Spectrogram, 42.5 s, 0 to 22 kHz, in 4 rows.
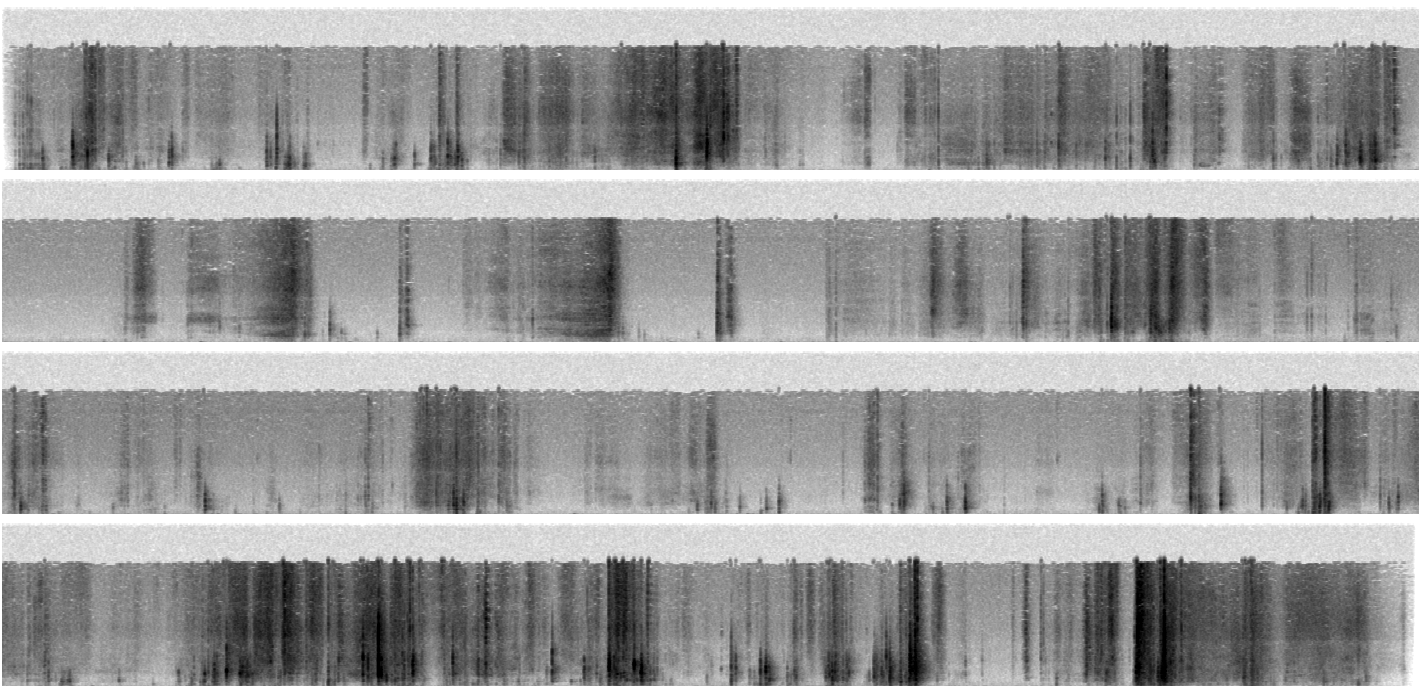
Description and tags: Recoreded with Zoom H6 XY Mic. Edited in Pro Tools.
Person reads a journal, then shakes it and even drops it.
